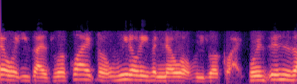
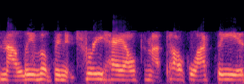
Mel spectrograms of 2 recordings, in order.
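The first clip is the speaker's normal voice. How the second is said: put-on Southern accent in a girl voice; 3 semitones higher than usual. Recalling a play she did at nineteen, showing her role: Southern redneck girl accent. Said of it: "I played this like serious redneck girl like this".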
